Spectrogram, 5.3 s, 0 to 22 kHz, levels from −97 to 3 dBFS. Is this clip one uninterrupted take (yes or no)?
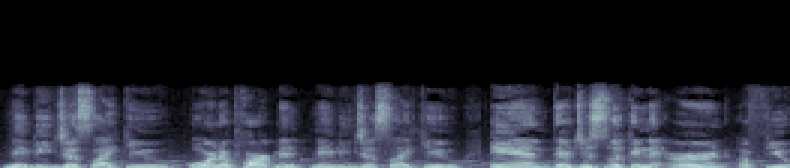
no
